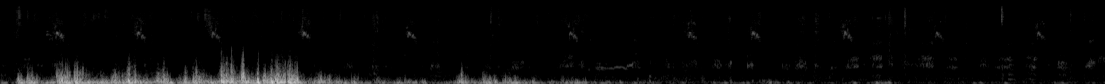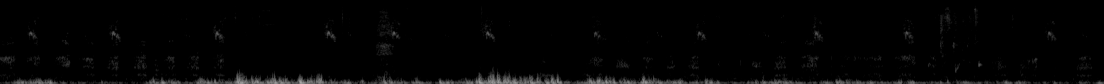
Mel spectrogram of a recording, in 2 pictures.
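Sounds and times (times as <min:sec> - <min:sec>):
bird chirping: 0:03.0 - 0:19.4.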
